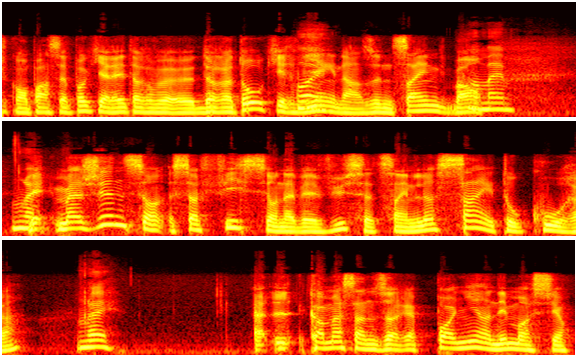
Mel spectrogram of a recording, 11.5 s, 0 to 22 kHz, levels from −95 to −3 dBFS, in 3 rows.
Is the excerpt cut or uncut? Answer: uncut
